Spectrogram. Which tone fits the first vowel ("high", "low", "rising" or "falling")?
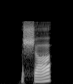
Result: rising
